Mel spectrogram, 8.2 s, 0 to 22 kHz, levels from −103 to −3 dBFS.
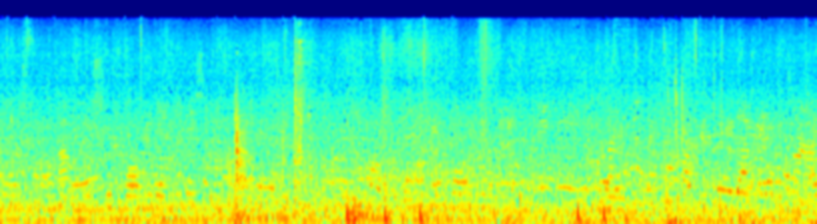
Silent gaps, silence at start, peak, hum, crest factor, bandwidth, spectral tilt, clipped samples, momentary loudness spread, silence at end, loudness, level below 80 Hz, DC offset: none; 0 s; -8 dBFS; none; 20 dB; 16.5 kHz; -5.5 dB/octave; under 0.1%; 6 LU; 0 s; -30 LUFS; -34 dBFS; under 0.1%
